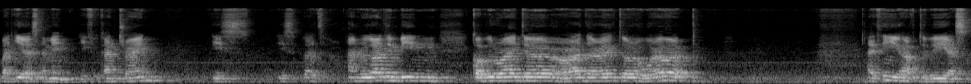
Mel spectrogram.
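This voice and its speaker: A man with a Spanish accent speaks at a fairly high pitch and a moderate pace, with ordinary pitch variation and long, frequent pauses, amid noticeable background noise and audible room echo. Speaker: advertising creative director. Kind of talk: interview. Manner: halting, many repeated words.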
